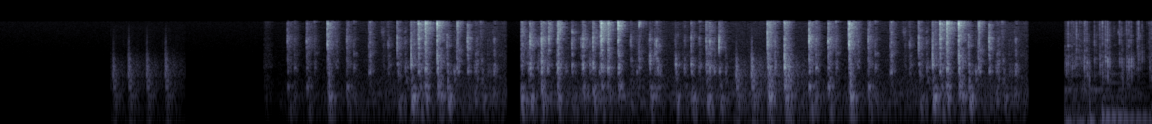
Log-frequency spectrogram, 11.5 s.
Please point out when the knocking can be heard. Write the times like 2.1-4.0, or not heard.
1.1-1.9, 7.3-8.1.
